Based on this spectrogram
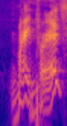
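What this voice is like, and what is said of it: Raspy Gollum character voice. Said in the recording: “Gollum from Lord of the Rings ... That's pretty good.”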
